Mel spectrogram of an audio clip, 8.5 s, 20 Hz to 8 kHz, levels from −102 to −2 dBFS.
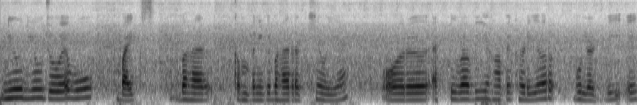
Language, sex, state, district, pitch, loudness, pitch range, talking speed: Hindi, female, Punjab, Pathankot, 200 Hz, -20 LUFS, 185-215 Hz, 170 wpm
